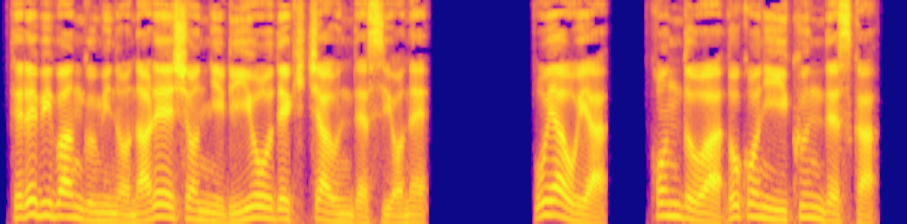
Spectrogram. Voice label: narration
